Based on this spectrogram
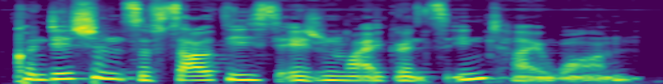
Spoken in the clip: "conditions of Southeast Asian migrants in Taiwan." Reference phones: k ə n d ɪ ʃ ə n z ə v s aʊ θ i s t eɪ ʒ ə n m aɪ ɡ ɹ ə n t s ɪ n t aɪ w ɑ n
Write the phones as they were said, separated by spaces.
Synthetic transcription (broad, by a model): k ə n d ɪ ʃ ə n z ə v s aʊ θ i s t eɪ ʒ ə n m aɪ ɡ ɹ ə n t s ɪ n t aɪ w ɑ n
